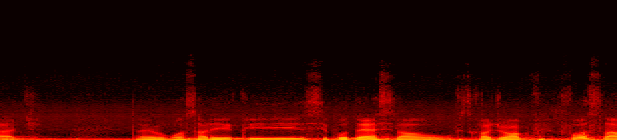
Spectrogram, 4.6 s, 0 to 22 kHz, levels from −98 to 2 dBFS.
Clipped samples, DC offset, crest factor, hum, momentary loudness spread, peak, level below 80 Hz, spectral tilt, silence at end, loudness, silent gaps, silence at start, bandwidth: under 0.1%; under 0.1%; 16 dB; none; 19 LU; -24 dBFS; -54 dBFS; -9 dB/octave; 0 s; -39 LUFS; none; 0 s; 8.6 kHz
